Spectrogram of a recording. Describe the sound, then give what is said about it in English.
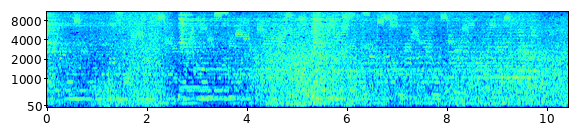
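A steady, broad wash of ocean surf fills the whole stretch, swelling slightly midway, with faint tonal sounds like a soft music bed underneath and no talking. “When you hear the sounds of the ocean, it gives the Sports Joc just a minute to vent.”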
